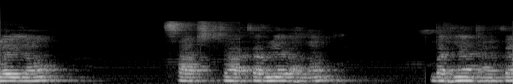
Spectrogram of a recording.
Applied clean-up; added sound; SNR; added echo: neural separator model SepFormer DNS4.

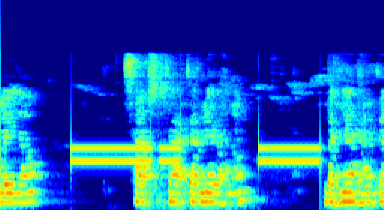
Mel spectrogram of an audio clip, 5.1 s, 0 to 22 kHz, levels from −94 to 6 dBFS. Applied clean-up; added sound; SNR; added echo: classical method WPE with log-MMSE.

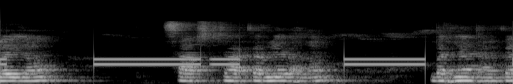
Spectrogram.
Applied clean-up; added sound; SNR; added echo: none; Telephone; 5 dB; reverberation time 0.7 s.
